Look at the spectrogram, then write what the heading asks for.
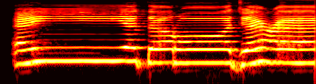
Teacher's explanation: نون ہم نے یہاں پہ نہیں پڑھنا، نون کو ہم نے اسکپ کر دینا یہاں سے۔ اور ویسے تجوید کا رولز یہ ہے کہ نون ساکن کے بعد اگر حرف غیر ملون میں سے کوئی لیٹر آتا ہے تو وہاں پہ ادغام ہوتا ہے۔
